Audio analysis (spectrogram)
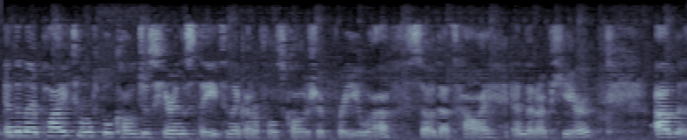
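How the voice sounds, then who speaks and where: A woman's voice: mid-range voice, dark tone, slight background noise. A woman in her twenties from Bosnia, talking informally and explaining her work as a guest speaker. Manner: conversational, explanatory. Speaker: guest speaker, quality engineer. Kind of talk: informal career talk. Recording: dull, lo-fi sound.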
